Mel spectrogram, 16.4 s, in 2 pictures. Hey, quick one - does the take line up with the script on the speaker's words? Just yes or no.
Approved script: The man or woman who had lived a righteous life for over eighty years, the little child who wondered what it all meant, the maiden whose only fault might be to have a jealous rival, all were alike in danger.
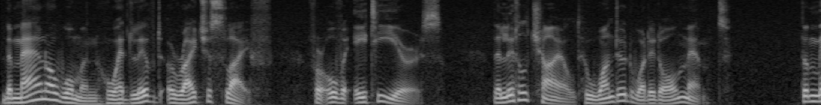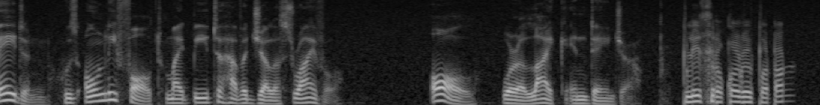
yes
